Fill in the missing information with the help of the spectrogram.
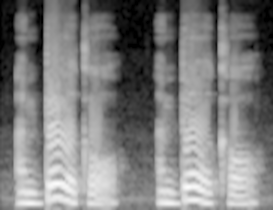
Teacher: the accent is on that second syllable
